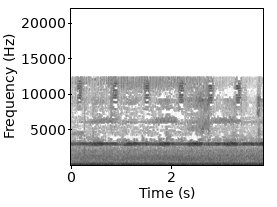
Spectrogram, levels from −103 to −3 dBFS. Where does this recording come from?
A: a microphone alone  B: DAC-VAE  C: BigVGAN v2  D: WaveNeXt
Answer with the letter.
A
